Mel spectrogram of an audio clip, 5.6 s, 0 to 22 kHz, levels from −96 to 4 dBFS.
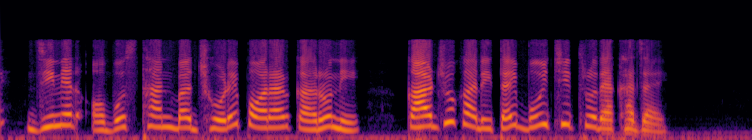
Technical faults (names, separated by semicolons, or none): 4-bit ADPCM compression; overlap-add ripple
